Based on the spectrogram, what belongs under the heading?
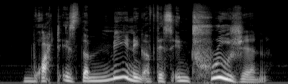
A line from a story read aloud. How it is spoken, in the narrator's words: bellowed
